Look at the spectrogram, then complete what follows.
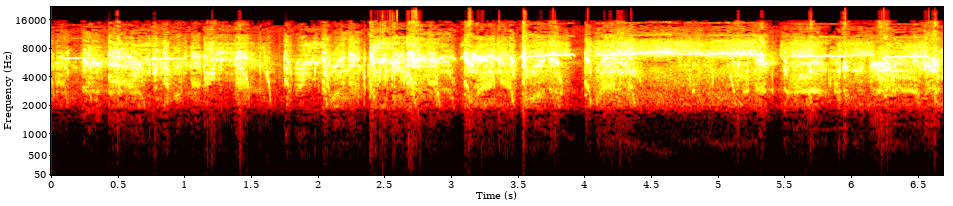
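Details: Swiftlets in Central Sulawesi giving the inap (roosting) call: a dense, continuous high buzzy chatter with thin whistled streaks and rapid overlapping bursts, suggesting many birds calling together.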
